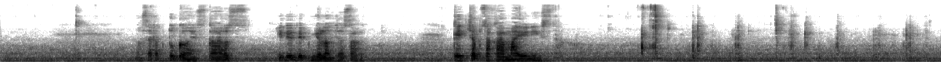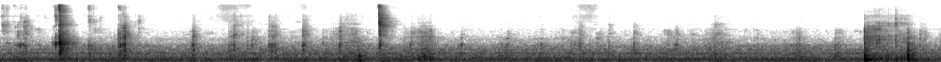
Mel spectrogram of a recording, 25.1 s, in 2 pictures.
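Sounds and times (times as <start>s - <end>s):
low steady hum: 0.0s - 25.0s
carrot crunching: 8.5s - 25.0s.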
